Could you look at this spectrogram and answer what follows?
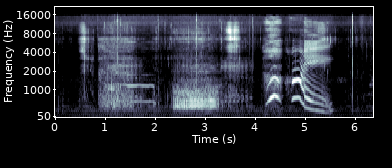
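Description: Sheep bleat in a video game, a few wavering, nasal cries rising and falling near the end after softer breathy sounds, mostly alone with little else around.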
